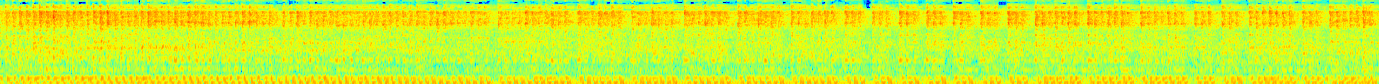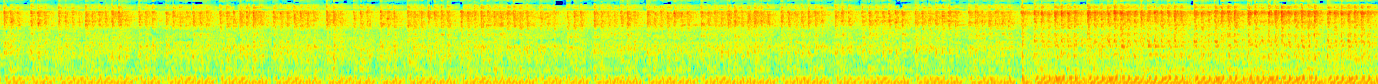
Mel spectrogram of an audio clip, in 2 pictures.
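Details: Freshly built ACR engine idling to warm up after first start: deep, even idle with steady rhythmic pulse, no ticking or knocking, no leaks underneath, good oil pressure; runs healthy.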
